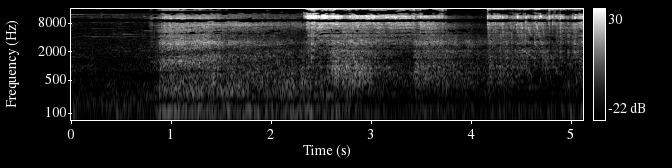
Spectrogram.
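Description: Slot machine's win-tally sound effect as the credits count up: a loud, noisy rush with a low rumble, rising about a second in, with no tune.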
